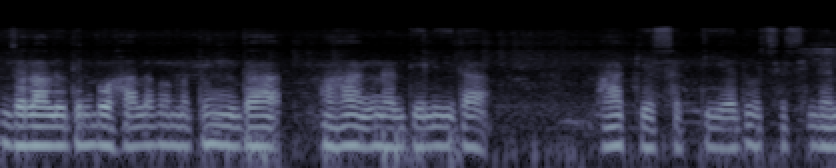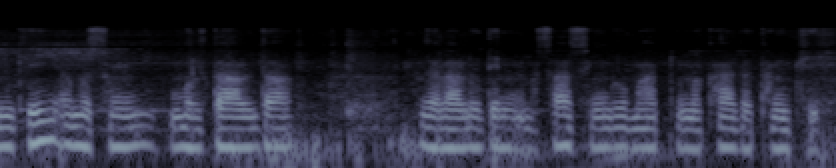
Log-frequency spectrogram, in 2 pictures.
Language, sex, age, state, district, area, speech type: Manipuri, male, 45-60, Manipur, Churachandpur, urban, read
